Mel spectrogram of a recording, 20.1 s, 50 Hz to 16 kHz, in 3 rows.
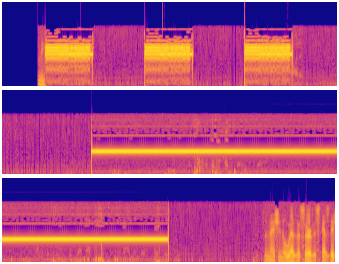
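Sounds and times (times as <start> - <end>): high steady alarm tone: 2.9 - 3.8, 4.9 - 5.8, 8.5 - 16.8.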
